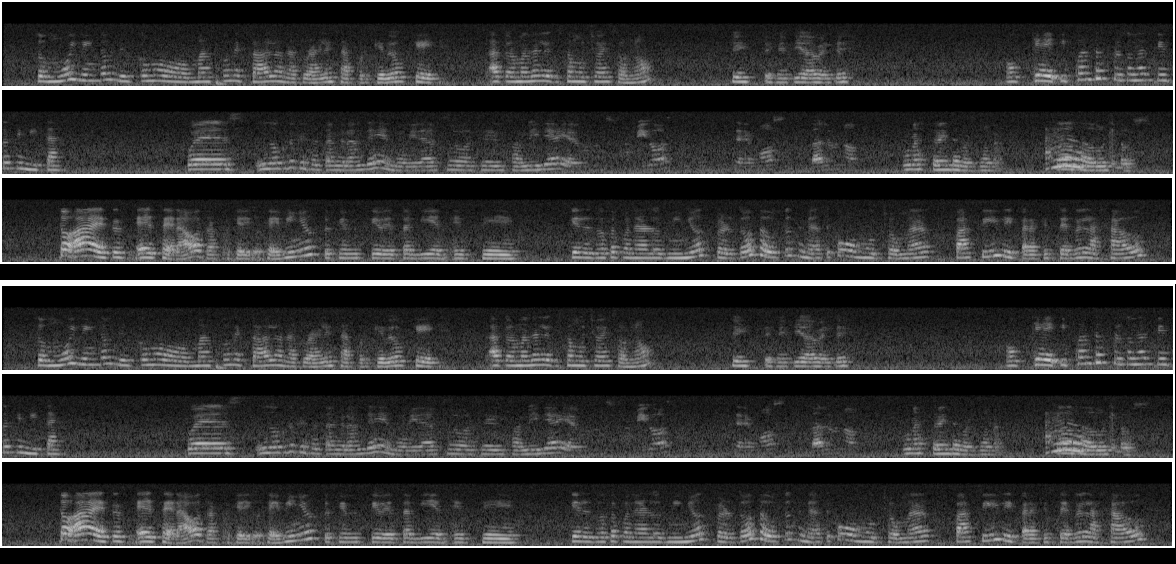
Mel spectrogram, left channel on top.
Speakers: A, on the left (about 45°); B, on the left (about 85°).
A: son muy lindos y es como más conectado a la naturaleza, porque veo que a tu hermana le gusta mucho eso, ¿no?
B: sí, definitivamente.
A: Ok, ¿y cuántas personas piensas invitar?
B: Pues no creo que sea tan grande, en realidad solo va a ser familia y algunos de sus amigos, entonces seremos en total unos, unas treinta personas,
A: Ah,
B: todos
A: ok.
B: adultos.
A: To- ah, esa es, esa era otra, porque digo, si hay niños, pues tienes que ver también, este, qué les vas a poner a los niños, pero todos adultos se me hace como mucho más fácil y para que estén relajados.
